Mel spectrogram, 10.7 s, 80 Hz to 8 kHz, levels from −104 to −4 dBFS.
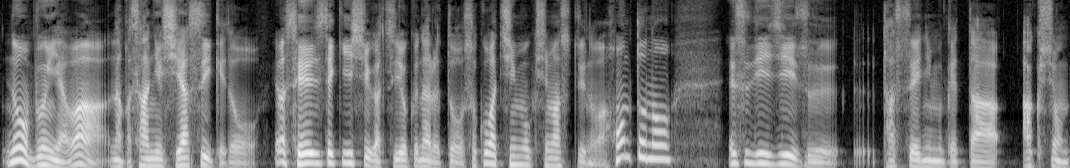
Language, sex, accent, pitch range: Japanese, male, native, 100-165 Hz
